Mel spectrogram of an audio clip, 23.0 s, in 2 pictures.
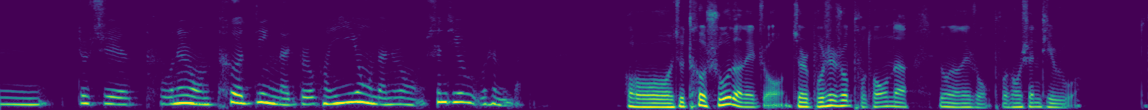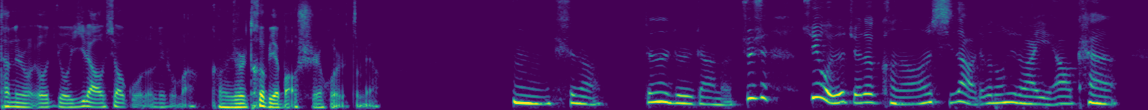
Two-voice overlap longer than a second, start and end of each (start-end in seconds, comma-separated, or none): none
